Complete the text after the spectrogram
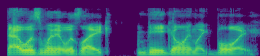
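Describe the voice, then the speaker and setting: A man co-hosting a casual podcast chat, animated and quick to laugh. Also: mid-range voice, no room sound, clean studio sound. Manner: animated, laughs a lot, puts on joking voices. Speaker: podcast co-host.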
